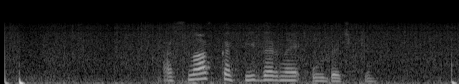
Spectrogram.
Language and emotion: Russian, neutral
